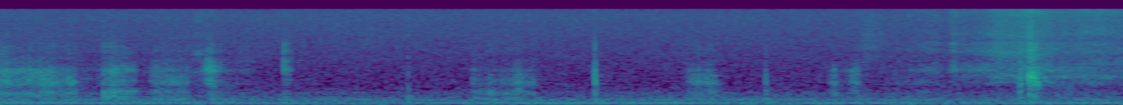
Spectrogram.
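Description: Fingertips and nails lightly tap a black textured Nintendo Switch carrying case with pink trim, a hollow molded EVA hard shell. Soft, muffled hollow taps and light clicky nail strikes sound over a steady low hum, with a louder, sharper tap near the end.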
